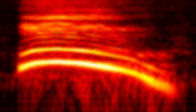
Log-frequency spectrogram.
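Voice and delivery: a high, loud cheering whoop; real celebratory woo; excited woo. Real, not acted. Cheering a figure announcement.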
